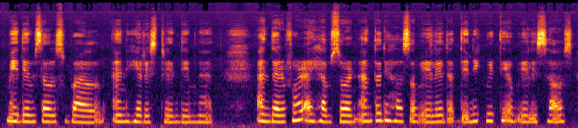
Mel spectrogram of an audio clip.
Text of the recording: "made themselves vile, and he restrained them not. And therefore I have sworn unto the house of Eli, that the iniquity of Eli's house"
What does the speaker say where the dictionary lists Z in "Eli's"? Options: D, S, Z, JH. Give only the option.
S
